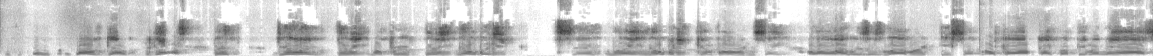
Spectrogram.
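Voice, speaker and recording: A man projects a raised, high voice at a fairly quick pace with ordinary pitch variation. Noticeable noise sits in the background. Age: 60s. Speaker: interviewee in a missing-person case. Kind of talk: interview. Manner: animated.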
